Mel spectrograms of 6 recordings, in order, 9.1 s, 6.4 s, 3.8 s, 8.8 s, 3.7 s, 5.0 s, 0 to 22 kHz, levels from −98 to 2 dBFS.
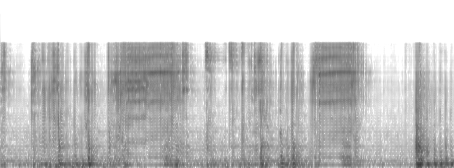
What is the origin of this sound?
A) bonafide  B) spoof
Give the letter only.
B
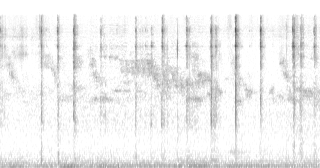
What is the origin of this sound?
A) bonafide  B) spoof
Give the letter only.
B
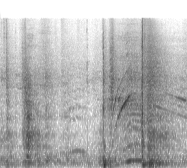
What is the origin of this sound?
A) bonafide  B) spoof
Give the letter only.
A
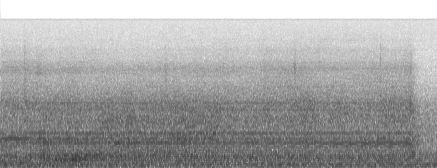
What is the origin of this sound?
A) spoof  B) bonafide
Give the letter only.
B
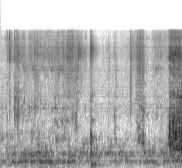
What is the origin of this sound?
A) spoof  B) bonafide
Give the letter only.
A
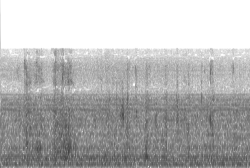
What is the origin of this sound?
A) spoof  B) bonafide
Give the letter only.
B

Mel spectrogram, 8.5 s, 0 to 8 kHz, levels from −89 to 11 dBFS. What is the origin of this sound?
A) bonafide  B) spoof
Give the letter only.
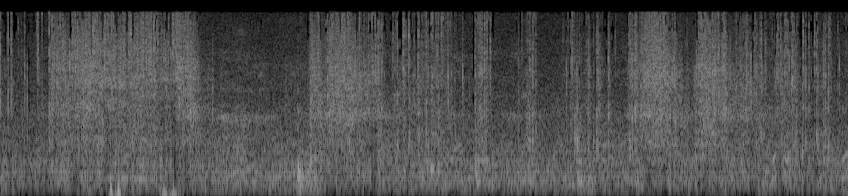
A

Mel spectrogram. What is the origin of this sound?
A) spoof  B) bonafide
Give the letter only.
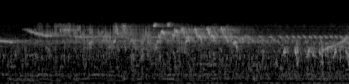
A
